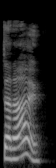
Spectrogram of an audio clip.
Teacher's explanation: There you can see that we've omitted the T sound.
